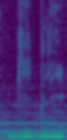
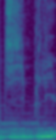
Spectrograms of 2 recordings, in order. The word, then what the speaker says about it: Ghibli: deviné princesse mononokeé donc un Gibli ou giibli en fonction de la prononciation que vous avez j'ai vraiment beaucoup aimé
